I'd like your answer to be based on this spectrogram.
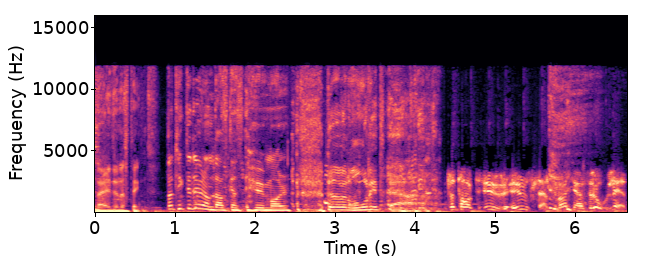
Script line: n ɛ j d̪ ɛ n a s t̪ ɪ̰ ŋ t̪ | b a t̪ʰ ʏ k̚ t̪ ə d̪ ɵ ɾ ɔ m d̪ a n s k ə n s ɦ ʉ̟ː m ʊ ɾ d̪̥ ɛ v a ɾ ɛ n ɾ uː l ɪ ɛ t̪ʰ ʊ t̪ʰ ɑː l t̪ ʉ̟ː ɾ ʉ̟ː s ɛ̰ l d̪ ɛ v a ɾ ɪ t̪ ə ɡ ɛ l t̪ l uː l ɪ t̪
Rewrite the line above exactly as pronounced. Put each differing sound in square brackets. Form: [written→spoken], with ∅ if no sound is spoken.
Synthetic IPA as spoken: n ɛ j d̪ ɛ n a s t̪ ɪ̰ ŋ t̪ | [b→v] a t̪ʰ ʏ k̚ t̪ ə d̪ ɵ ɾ ɔ m d̪ a n s k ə n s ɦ ʉ̟ː m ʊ ɾ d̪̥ ɛ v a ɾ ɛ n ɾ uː l ɪ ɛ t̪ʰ ʊ t̪ʰ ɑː l t̪ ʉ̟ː ɾ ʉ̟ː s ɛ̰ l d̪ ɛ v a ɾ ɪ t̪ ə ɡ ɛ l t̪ [l→ɾ] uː l ɪ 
